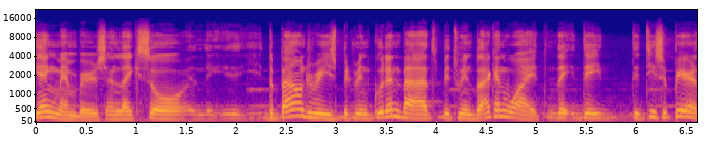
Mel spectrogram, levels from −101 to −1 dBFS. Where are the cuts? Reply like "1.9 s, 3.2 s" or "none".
none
